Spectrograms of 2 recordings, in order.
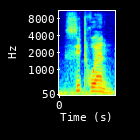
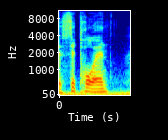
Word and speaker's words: Citroën: Okay, how do you say Citroën? Citroën. Okay, the French go Citroën. How do you say Renault?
